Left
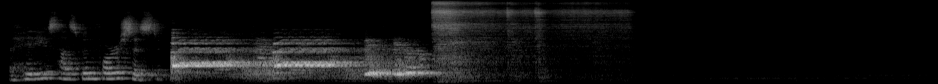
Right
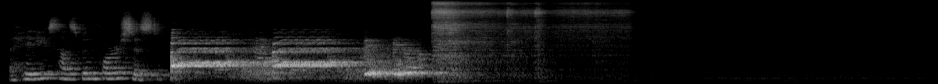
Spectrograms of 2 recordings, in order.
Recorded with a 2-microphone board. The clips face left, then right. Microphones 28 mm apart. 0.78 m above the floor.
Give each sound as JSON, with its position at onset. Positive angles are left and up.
{"t": 0.1, "sound": "a woman speaking", "side_deg": -20, "distance_m": 0.8}
{"t": 1.7, "sound": "a fire alarm", "side_deg": -30, "distance_m": 1.6}
{"t": 4.3, "sound": "a hiss", "side_deg": -45, "distance_m": 1.5}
